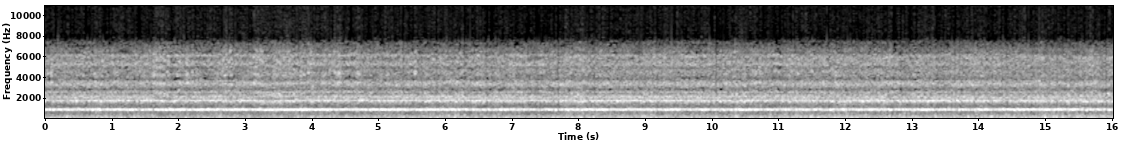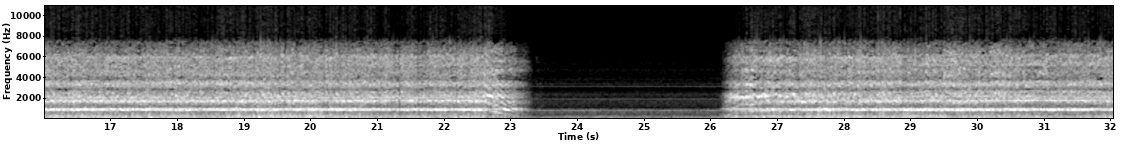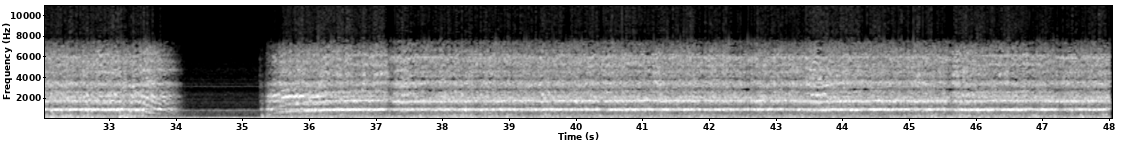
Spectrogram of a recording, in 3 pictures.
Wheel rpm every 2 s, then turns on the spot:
230, 230, 230, 230, 240, 230, 230, 240, 230, 230, 230, 110, 0, 150, 230, 230, 190, 40, 220, 230, 230, 230, 230, 230.
none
